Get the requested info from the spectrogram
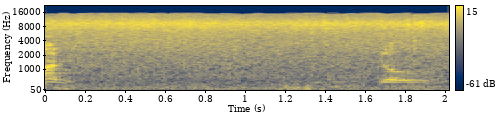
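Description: Steady outdoor background noise, an even hiss with a low rumble beneath it, in a gap between words; a man's voice starts near the end.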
